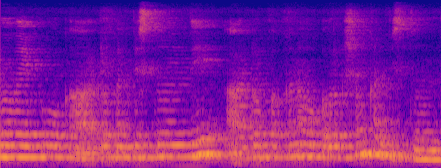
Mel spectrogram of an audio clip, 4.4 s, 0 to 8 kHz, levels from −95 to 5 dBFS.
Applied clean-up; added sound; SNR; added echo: none; none; none; reverberation time 1.0 s.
